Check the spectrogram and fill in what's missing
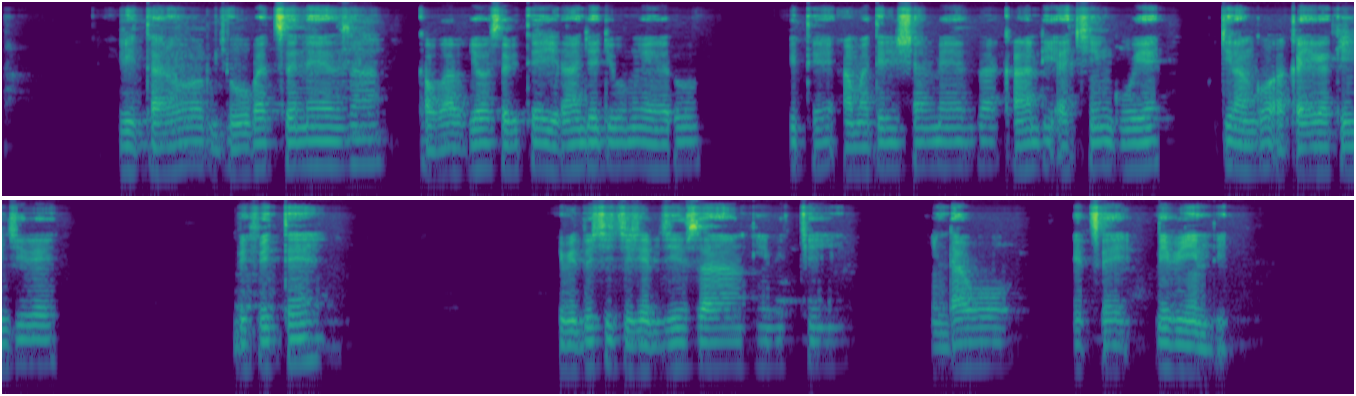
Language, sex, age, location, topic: Kinyarwanda, male, 18-24, Kigali, health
